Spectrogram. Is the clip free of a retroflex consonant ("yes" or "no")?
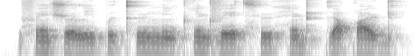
no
